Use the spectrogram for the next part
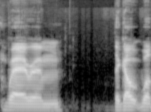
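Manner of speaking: ordinary talk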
